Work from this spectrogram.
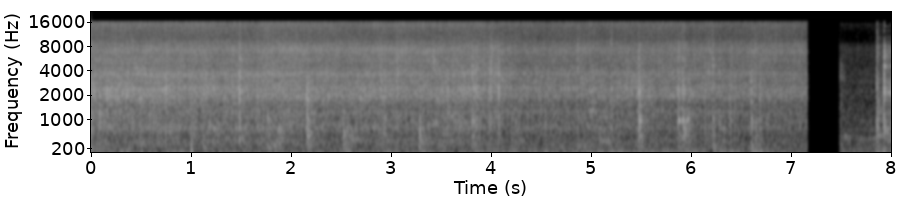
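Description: Onions, two green chillies and curry leaves sizzle in tempering oil with seasoning seeds, a constant close crackle dotted with light stirring clicks before a brief break near the end.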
